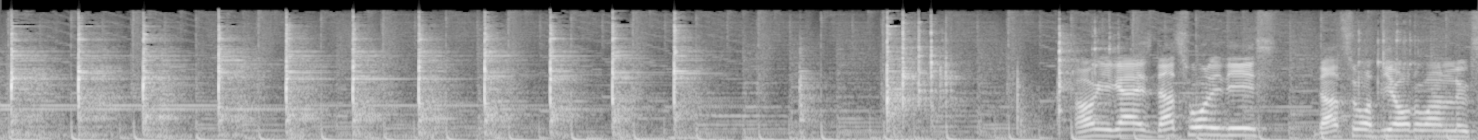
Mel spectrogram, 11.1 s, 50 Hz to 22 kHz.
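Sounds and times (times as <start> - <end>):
hammer striking metal hub: 0.0 - 8.6.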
